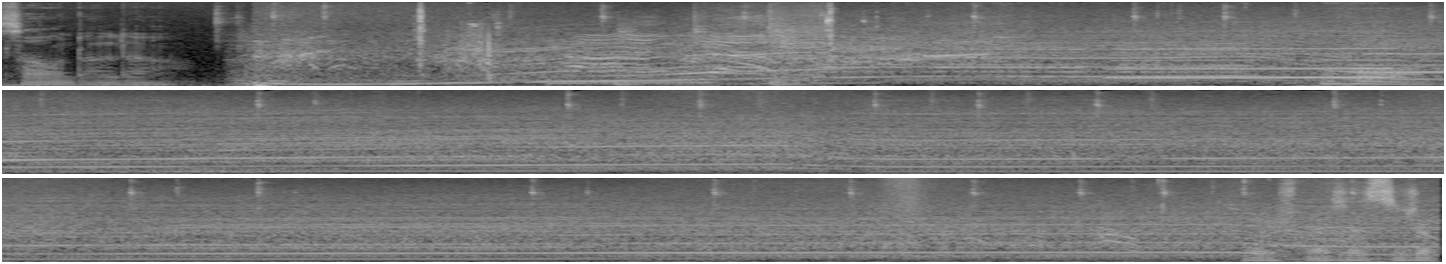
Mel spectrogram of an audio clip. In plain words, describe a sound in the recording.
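A car engine starts, revs up and roars steadily as the car drives off.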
